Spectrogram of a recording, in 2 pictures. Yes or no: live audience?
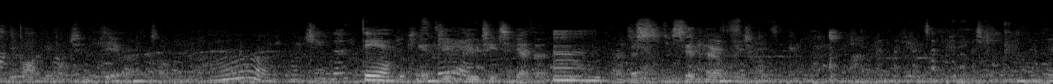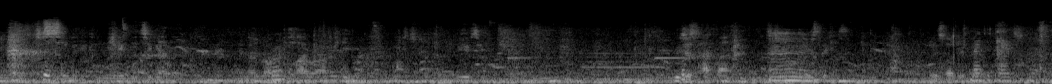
yes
